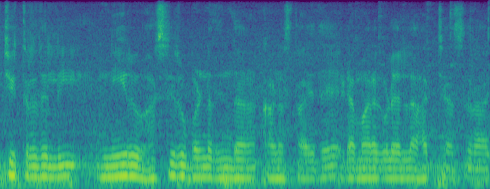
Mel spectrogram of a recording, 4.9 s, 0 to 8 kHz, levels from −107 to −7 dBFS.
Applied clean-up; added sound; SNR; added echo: none; none; none; none.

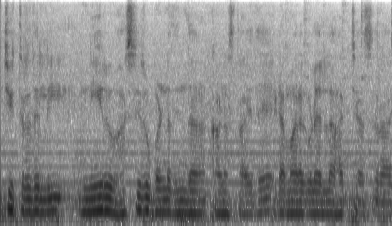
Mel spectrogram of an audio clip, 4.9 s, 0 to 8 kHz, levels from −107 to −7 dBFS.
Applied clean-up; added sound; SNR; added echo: none; Brass instrument; 19 dB; none.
